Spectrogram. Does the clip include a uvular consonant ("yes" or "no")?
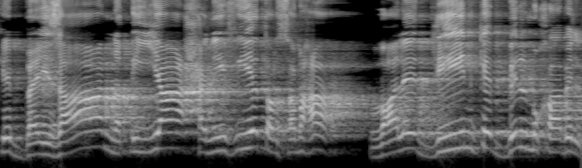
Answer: yes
